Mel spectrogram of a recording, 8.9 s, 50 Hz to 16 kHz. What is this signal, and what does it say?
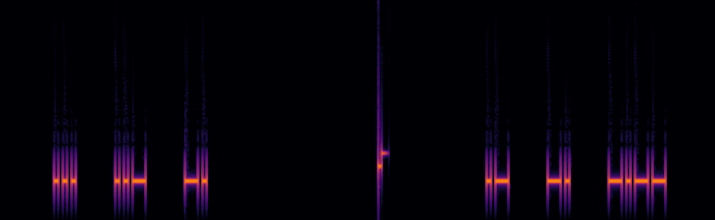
Morse code, heard as a keyed tone, about 22 wpm, spaced as for 12 wpm, 700 Hz. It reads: SUN ANY
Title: 3x Character Spacing - Top 500 Words - 22wpm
